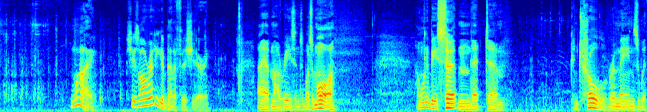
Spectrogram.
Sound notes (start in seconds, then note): none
